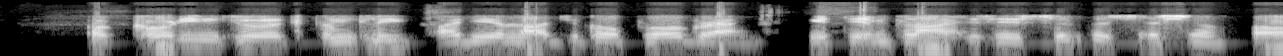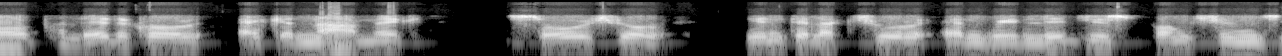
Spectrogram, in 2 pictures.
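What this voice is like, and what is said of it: Put-on Russian accent. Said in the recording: “Implying a Russian accent”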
